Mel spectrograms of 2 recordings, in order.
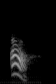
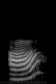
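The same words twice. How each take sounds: First: The pitch falls sharply from high to low. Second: The pitch rises from middle to high. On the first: "turun atau dihentakkan" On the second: "dia naik"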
